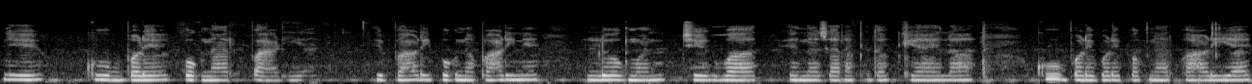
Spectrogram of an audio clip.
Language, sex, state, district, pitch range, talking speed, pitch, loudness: Halbi, female, Chhattisgarh, Bastar, 200-210 Hz, 130 wpm, 200 Hz, -17 LUFS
